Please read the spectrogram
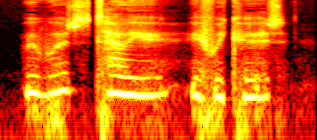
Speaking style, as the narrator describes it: Jan said softly

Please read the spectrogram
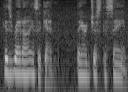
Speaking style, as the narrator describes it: suddenly Lucy murmured, as if to herself

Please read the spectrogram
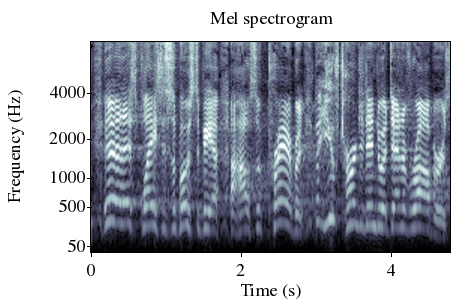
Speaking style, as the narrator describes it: he screams

